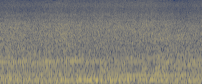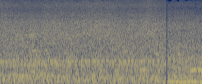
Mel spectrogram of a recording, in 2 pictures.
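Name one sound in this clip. A pressure hose jet sprays water onto paving.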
